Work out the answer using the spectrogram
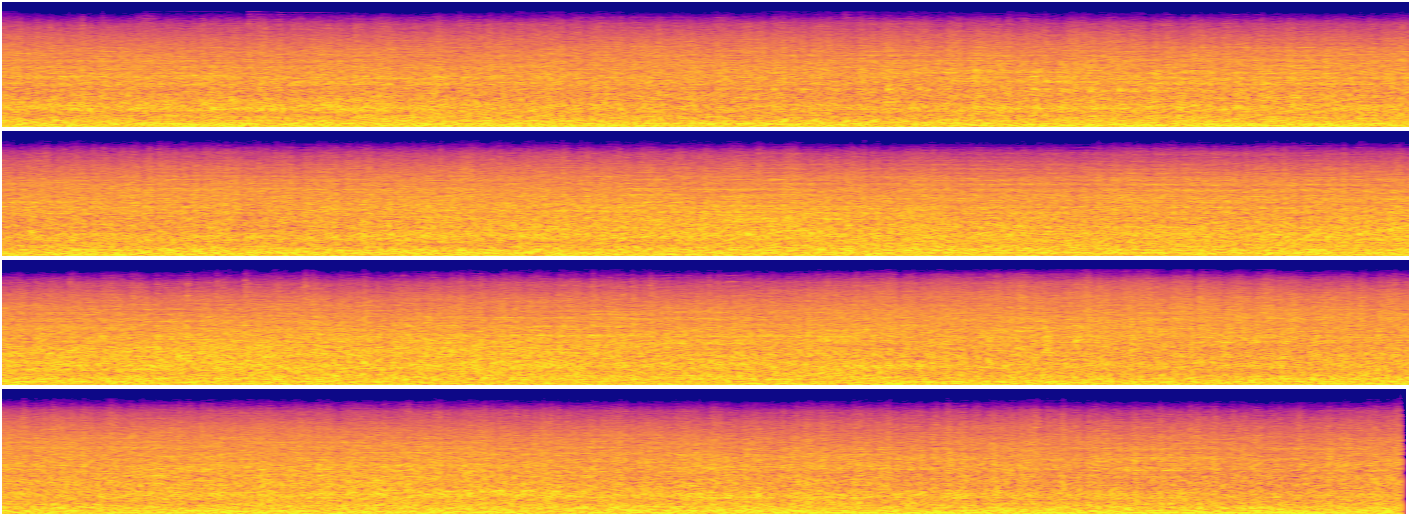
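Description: Freight cars of a long mixed train, covered hoppers and tank cars, rolling past: a steady rumble and rattle of steel wheels on the rails that holds at an even level throughout.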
